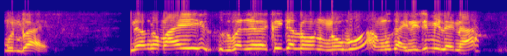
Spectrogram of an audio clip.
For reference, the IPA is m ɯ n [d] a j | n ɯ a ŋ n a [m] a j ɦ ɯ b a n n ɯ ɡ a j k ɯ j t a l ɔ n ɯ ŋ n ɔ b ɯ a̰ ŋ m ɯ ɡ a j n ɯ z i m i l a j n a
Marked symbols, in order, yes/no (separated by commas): no, yes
